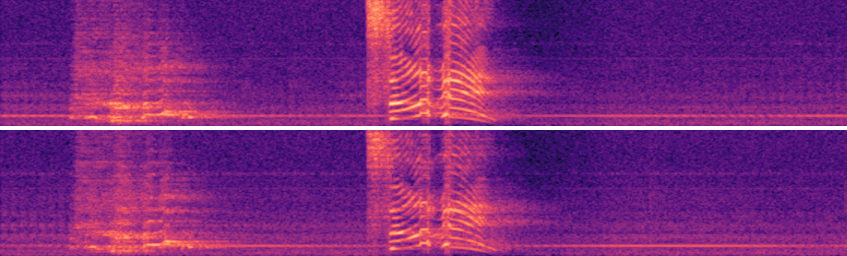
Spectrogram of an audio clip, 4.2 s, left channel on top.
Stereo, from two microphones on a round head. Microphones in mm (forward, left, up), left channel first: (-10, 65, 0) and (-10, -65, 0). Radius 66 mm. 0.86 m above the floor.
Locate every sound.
0.3 s laughter: 25° left (ahead or behind), 1.7 m
1.8 s a shout: 30° left (ahead or behind), 0.7 m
